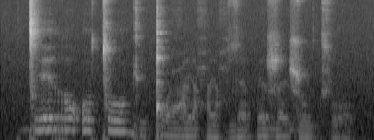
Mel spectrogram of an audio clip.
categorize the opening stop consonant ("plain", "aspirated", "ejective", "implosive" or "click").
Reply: click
